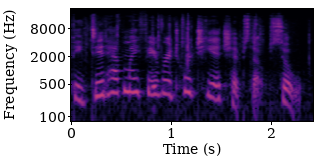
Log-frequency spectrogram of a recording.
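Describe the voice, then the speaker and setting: A woman's voice: high-pitched, animated, brisk, mellow, a little hiss or hum. A middle-aged woman chatting casually at her dining room table while crafting, rambling and poking fun at herself. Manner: rambling, self-deprecating, chatty. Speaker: crafting channel host.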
